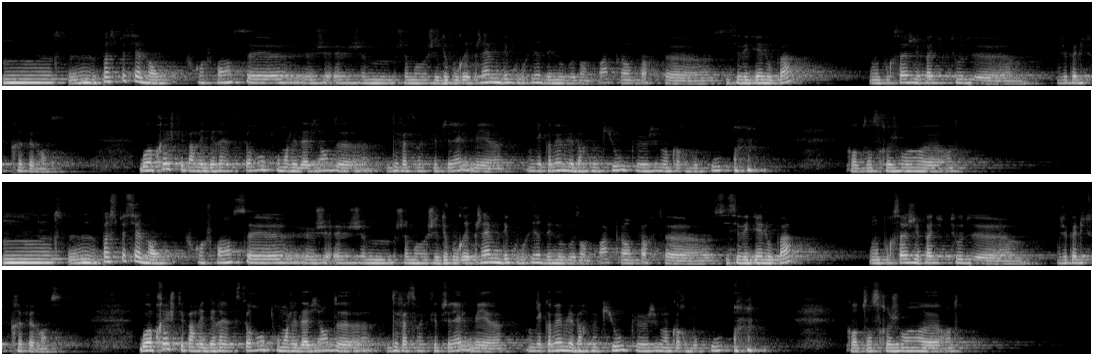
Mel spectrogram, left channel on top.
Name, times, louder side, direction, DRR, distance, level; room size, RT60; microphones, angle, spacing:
voice 1, 0.0-1.7 1.9-7.9 8.7-11.5 11.9-18.5 19.3-20.5, right 2 dB, 60° right, 12 dB, 1.3 m, -22 dB
22.0 x 14.5 x 8.3 m, 1.3 s
head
